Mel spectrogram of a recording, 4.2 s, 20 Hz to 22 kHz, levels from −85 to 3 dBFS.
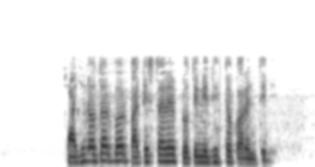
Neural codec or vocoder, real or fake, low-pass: none; real; 5.4 kHz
